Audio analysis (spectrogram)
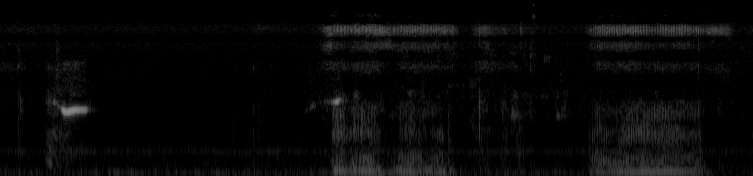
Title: Yorkie dog snoring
